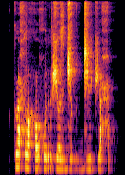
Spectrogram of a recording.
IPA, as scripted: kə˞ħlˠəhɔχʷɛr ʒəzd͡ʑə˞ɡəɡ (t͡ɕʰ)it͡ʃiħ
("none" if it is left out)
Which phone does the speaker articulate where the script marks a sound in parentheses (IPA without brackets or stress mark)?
d͡ʑ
